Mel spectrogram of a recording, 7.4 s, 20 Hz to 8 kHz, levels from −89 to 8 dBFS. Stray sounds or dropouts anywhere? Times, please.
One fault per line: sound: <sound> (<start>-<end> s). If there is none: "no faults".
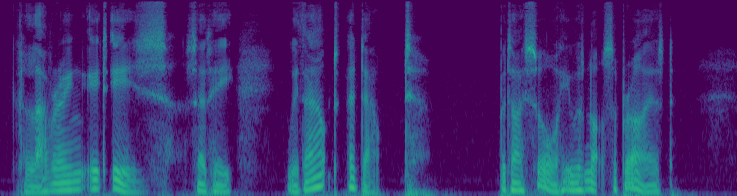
no faults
